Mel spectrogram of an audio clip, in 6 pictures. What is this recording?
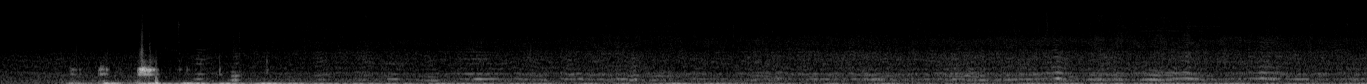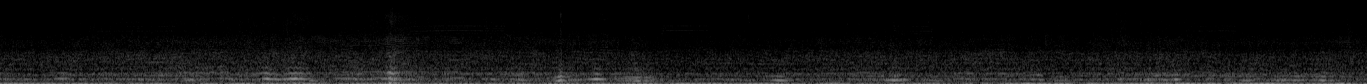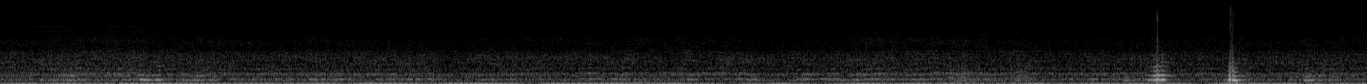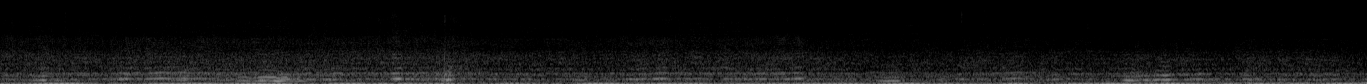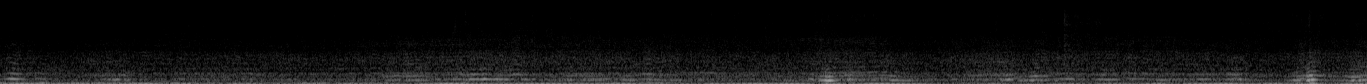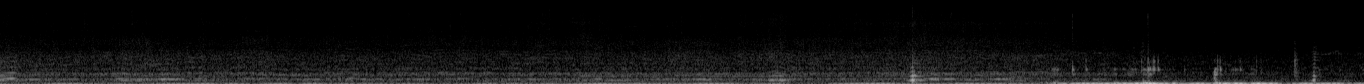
Ambeo recording of the entrance of a beehive in autmn while wesps were attacking to kill some bees and drag them to their hive. Recording made with an Sennheiser Ambeo VR Mic on a Zoom f8. Handling noises at the beginning and the end.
